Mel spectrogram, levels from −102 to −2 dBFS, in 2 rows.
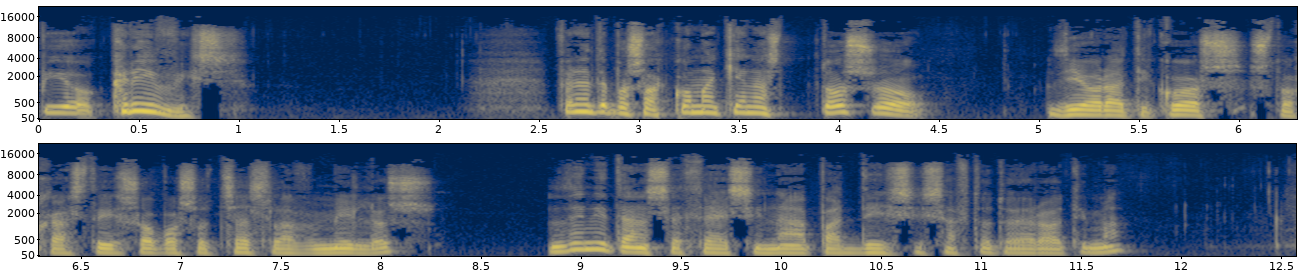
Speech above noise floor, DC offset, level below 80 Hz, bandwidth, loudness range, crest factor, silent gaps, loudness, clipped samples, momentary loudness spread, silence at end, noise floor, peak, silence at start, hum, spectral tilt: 54 dB; under 0.1%; -60 dBFS; 15 kHz; 4 LU; 20 dB; none; -25 LUFS; under 0.1%; 10 LU; 0.85 s; -79 dBFS; -6 dBFS; 0 s; none; -5 dB/octave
